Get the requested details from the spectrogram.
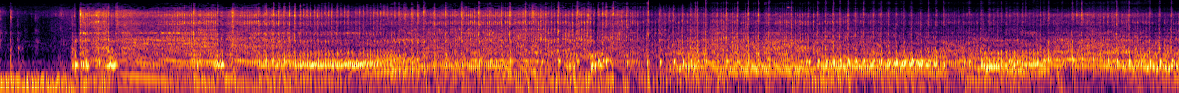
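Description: A motorbike engine roars steadily as the bike rides over rough ground.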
